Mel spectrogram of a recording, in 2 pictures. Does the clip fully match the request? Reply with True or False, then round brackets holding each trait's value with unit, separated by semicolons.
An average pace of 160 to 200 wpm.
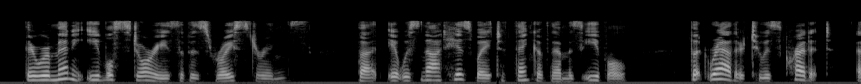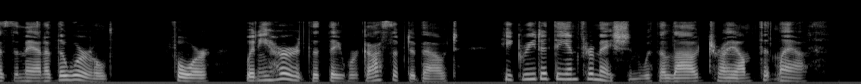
True (170 wpm)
